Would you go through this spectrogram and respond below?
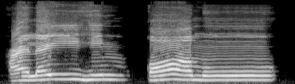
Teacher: وَإِذَا أَظْلَمَ عَلَيْهِمْ قَامُوا، لفظ علیہم قاموا، یہاں دیکھیں میم ساکن کے بعد قوف آ رہی ہے، میم ساکن کے بعد قوف آنے کی وجہ سے یہاں بھی اظہار شفوی ہوگا، غنہ بالکل نہیں ہوگا، میم کو واضح کر کے آپ نے پڑھنا ہے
